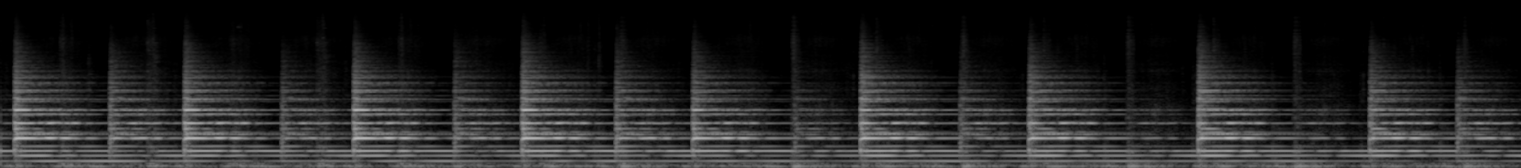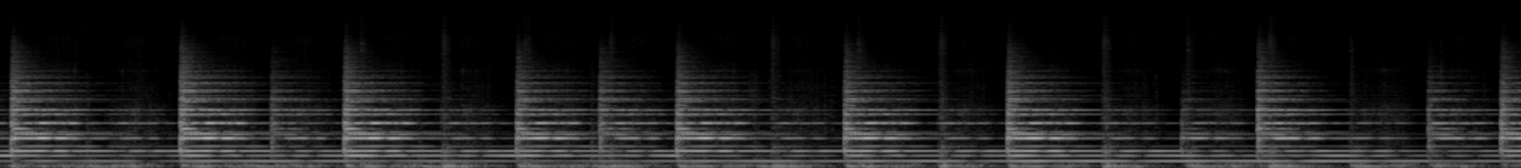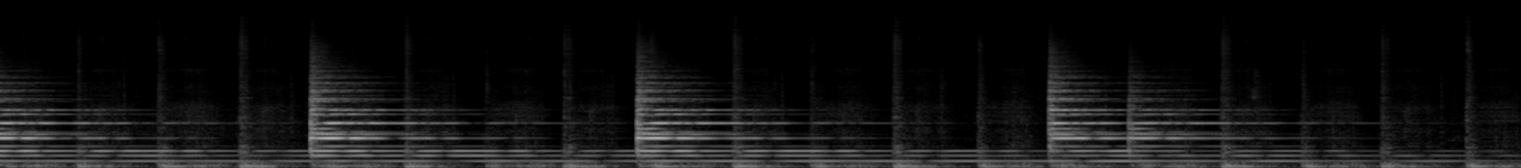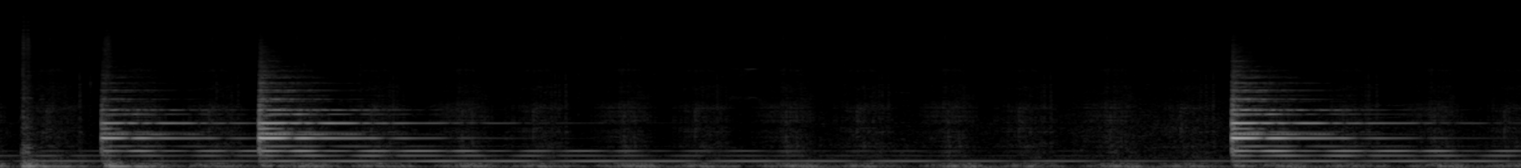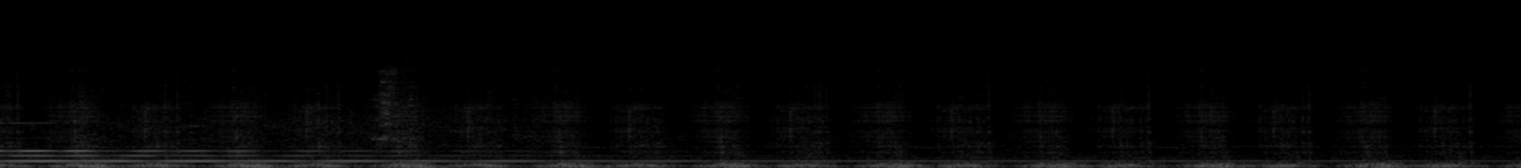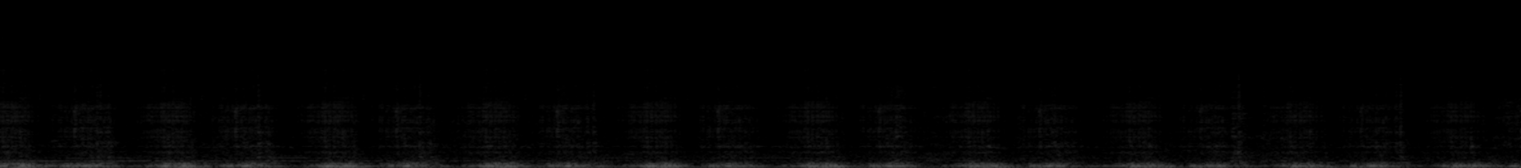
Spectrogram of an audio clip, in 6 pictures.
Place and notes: Rte de Roubaix, Lecelles, France - Lecelles - église
Lecelles (Nord)
église - Volée automatisée - Cloche aigüe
